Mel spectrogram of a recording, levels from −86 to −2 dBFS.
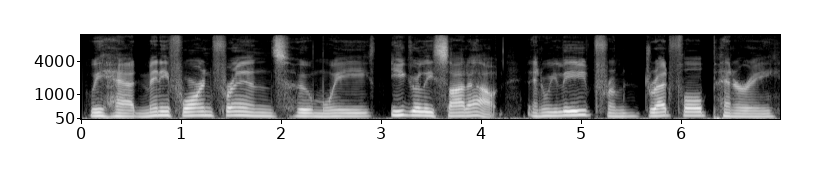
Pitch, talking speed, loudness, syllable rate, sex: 135 Hz, 130 wpm, -16 LUFS, 3.7 syllables/s, male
